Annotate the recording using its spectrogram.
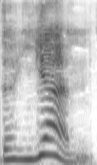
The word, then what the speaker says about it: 燕: Swallow is pronounced yan in Chinese and an ancient name for Beijing was Yanjing.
